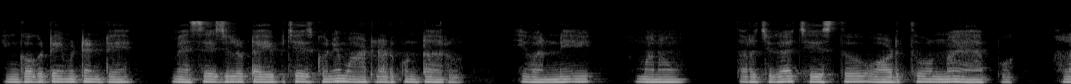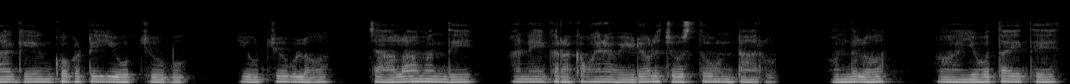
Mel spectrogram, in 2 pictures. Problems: none marked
